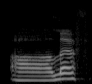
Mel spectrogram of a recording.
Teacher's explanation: the first letter is alif which sounds like it starts with a vowel it doesn't it starts with a glottal stop so which is kind of a silent consonant but it's a · alif which sounds like it starts with a vowel it doesn't it starts with a glottal stop so which is kind of a silent consonant but it's a consonant nonetheless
